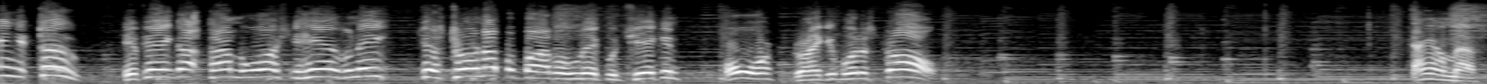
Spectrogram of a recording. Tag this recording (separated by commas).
Speech, Music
